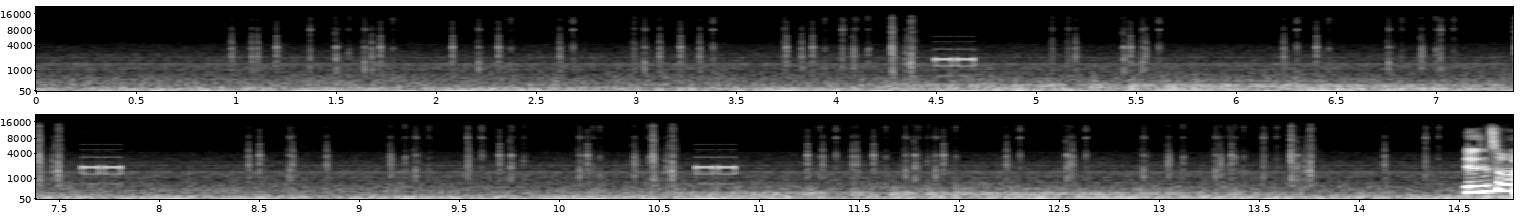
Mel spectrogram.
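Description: Computer keys click rapidly and softly.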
